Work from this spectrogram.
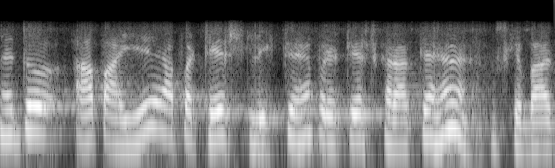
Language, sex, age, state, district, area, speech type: Hindi, male, 30-45, Uttar Pradesh, Chandauli, rural, conversation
